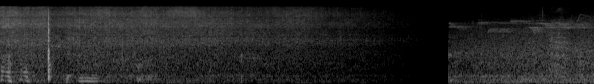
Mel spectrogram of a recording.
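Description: Food sizzling and hissing in a pan over a campfire, with a single sharp click about half a second in. The sizzle fades out over about four seconds.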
